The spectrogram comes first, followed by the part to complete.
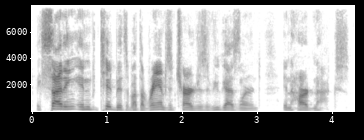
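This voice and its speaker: A man's voice: mid-range voice, lively intonation, a little fast, fairly bright tone, dry recording, studio quality. A man co-hosting a podcast with casual banter in a blunt, salty, joking manner. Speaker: podcast co-host.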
